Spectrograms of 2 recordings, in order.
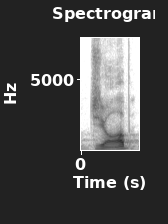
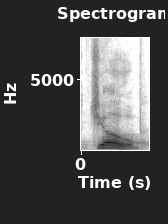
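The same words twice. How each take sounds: First: The vowel is short, like in 'rob'. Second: The vowel is long, like in 'robe'. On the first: "it's not Job" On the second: "You just add a silent E to his name"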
